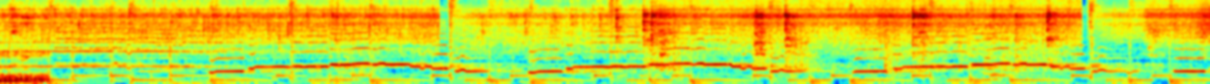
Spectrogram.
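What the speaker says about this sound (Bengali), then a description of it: "ভালো করে মশলাটা কষিয়ে নেবো" Steady frying sizzle of spice paste in a pan for khichuri, with light stirring scrapes, accompanied by a melodic tune playing throughout.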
